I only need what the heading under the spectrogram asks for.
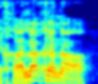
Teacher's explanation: اس میں الف سے پہلے نون پر زبر ہے، 2 لمبا کریں گے، خلقنا۔ اور قاف، موٹا قاف مجزوم ہے، یہاں قلقلہ بھی ہوگا۔ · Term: مد اصلی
